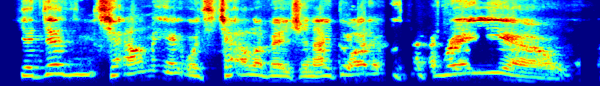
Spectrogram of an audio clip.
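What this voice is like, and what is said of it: Good impression of a woman. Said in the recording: “That's a good impression of her”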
